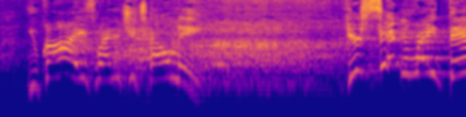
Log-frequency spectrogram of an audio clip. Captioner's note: audience laughing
